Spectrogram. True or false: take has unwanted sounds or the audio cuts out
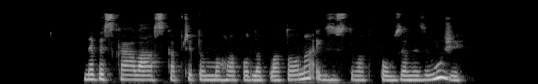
false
